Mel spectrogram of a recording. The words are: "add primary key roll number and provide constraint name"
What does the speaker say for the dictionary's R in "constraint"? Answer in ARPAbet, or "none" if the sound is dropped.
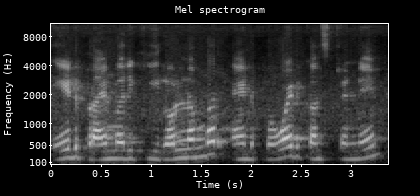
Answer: none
